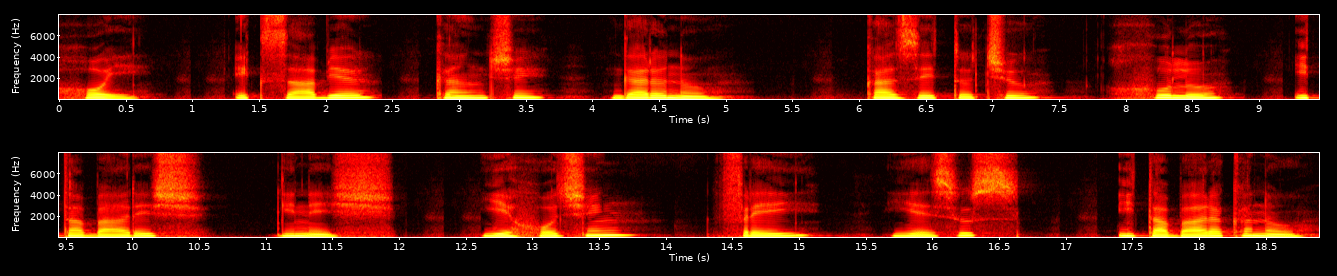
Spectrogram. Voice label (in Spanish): ave maria amarico lento; ave maria idiomas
